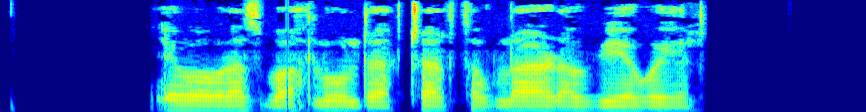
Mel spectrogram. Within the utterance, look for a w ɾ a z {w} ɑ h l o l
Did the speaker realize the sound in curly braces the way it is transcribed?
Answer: no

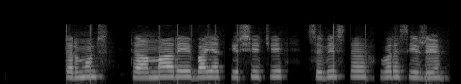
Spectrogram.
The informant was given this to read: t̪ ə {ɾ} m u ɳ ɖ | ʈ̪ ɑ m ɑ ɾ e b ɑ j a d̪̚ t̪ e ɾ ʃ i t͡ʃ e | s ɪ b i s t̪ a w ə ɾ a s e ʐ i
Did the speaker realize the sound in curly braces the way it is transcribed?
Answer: yes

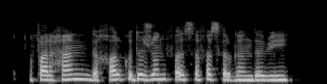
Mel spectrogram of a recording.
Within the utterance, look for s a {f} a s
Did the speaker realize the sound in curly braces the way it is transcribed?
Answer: yes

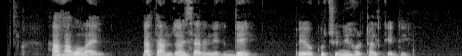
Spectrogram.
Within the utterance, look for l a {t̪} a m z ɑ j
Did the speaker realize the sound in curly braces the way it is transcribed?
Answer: yes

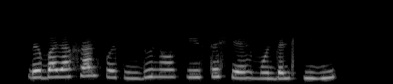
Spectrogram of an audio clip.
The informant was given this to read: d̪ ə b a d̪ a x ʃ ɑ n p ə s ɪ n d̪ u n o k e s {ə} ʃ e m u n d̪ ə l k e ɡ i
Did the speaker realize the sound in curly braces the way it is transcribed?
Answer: yes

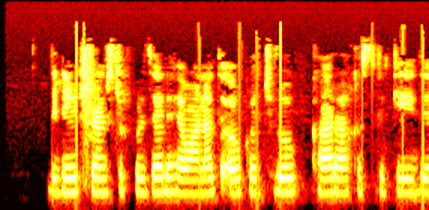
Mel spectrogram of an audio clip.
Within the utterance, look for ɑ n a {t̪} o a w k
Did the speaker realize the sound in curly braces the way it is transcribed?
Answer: yes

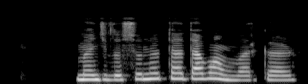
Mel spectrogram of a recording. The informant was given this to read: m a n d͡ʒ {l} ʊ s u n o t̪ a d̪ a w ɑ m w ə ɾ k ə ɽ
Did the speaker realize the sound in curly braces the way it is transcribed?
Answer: yes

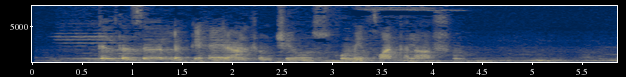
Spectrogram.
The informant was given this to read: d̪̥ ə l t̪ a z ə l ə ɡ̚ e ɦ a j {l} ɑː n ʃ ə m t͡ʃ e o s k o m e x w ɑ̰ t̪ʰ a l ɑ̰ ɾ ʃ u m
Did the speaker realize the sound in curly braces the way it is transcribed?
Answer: no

